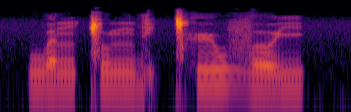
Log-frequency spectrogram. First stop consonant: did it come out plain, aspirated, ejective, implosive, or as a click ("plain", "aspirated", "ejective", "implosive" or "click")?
click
